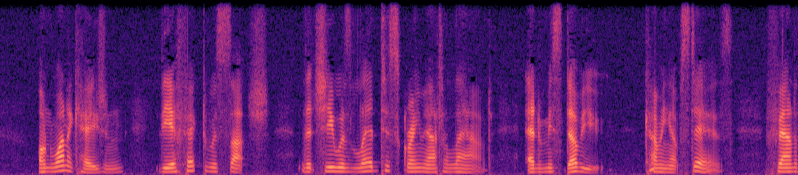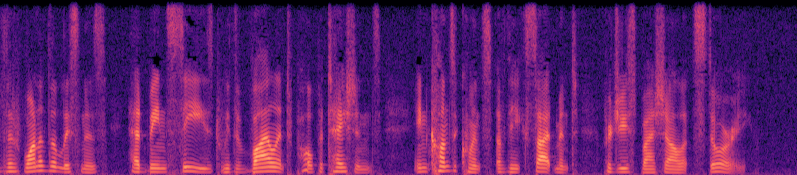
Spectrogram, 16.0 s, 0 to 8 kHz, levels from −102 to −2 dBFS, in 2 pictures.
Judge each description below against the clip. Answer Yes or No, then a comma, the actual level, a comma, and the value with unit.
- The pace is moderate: Yes, average, 160 wpm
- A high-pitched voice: No, medium, 170 Hz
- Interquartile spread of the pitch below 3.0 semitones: Yes, narrow, 2.6 semitones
